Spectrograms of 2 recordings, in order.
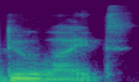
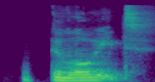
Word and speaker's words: Deloitte: It's not Do Light. It's I always say their name wrong. Starts with a D. I'm not familiar. Deloitte. There it is.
